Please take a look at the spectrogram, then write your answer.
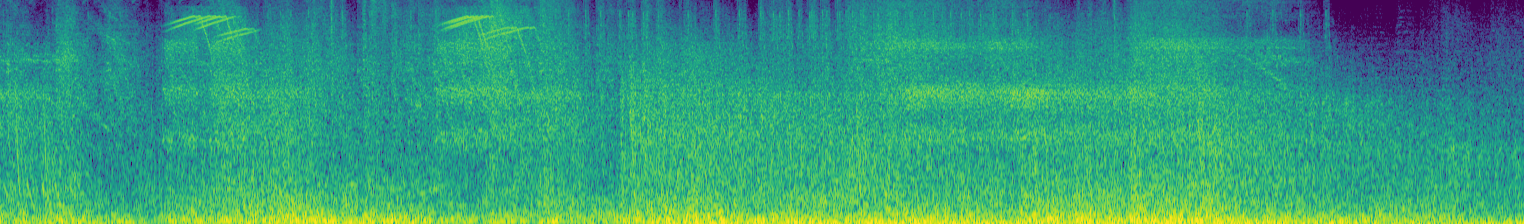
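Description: Star Trek Online space battle with a steady, dense roar of weapons fire and explosions, loud and continuous throughout, with a few sharp zapping tones of torpedo and phaser shots near the start.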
